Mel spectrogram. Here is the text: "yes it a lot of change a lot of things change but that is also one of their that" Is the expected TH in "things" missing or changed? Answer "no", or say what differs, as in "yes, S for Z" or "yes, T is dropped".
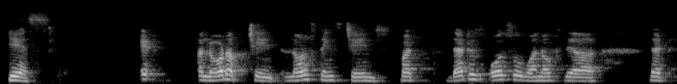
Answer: yes, T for TH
